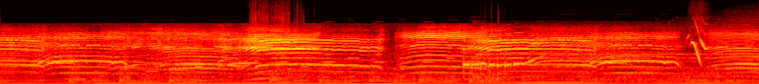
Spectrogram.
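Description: Children's background music with a recurring arching, bleat-like call about every second and a half over a steady low drone. A short rising whistle-like glide comes near the end.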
